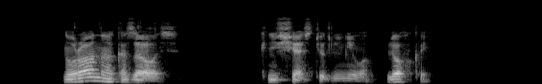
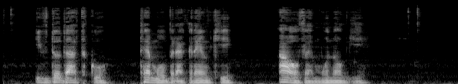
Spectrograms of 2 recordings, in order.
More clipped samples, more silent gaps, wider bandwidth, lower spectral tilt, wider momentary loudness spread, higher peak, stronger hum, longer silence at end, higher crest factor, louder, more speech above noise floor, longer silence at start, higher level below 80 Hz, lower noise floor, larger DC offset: neither; neither; second, 9.6 kHz vs 16 kHz; about the same, -5 dB/octave vs -6 dB/octave; first, 18 LU vs 14 LU; about the same, -6 dBFS vs -4 dBFS; neither; first, 1.15 s vs 0.9 s; about the same, 20 dB vs 20 dB; about the same, -24 LUFS vs -22 LUFS; first, over 66 dB vs 27 dB; first, 0.65 s vs 0.35 s; second, -68 dBFS vs -34 dBFS; first, under -90 dBFS vs -48 dBFS; neither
